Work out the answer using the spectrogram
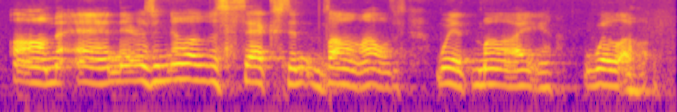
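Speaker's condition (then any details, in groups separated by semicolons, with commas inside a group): Essential tremor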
